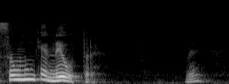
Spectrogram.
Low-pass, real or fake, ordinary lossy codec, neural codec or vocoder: 7.2 kHz; real; none; none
